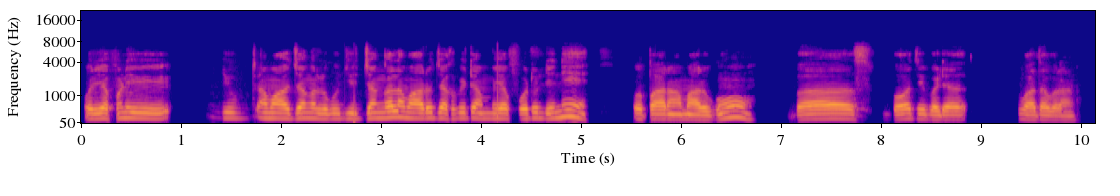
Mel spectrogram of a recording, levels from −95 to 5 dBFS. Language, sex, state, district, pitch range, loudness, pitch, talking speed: Garhwali, male, Uttarakhand, Uttarkashi, 135-160 Hz, -27 LUFS, 150 Hz, 150 wpm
